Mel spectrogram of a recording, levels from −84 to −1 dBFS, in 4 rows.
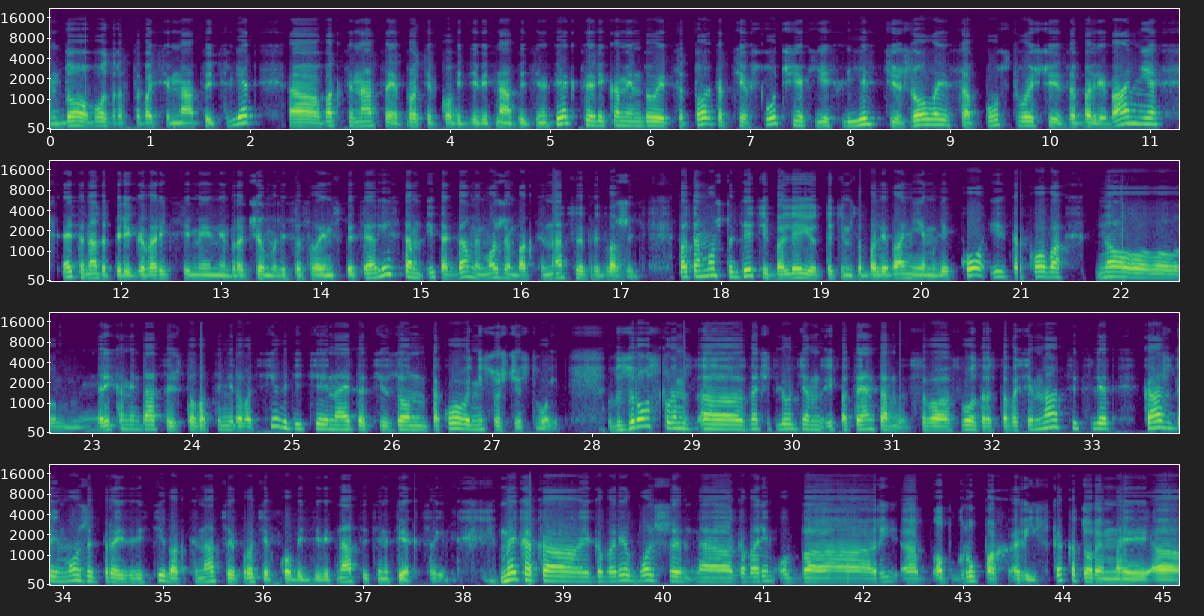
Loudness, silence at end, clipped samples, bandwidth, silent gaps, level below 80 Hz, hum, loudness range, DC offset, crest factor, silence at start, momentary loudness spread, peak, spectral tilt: -20 LUFS; 0 s; under 0.1%; 16 kHz; none; -56 dBFS; none; 2 LU; under 0.1%; 16 dB; 0 s; 7 LU; -4 dBFS; -6 dB/octave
